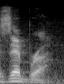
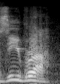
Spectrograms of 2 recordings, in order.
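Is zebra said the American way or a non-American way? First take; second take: non-American; American. First: Zebra is said with a non-American pronunciation. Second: Zebra is said with the American pronunciation. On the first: The speaker calls it right. "Or sorry" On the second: The speaker calls it wrong. "the pronunciation we Americans are taught is wrong"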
